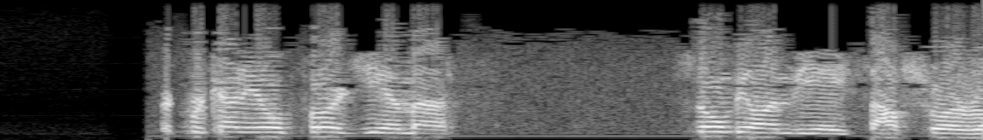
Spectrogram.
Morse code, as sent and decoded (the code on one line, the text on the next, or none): none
